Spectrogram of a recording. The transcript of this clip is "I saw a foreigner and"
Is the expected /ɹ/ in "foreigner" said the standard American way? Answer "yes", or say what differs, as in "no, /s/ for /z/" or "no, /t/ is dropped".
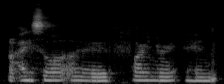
no, /ɹ/ is dropped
